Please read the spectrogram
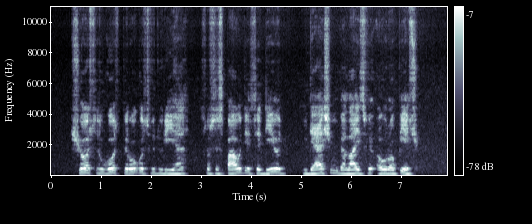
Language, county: Lithuanian, Šiauliai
